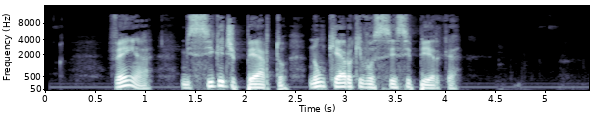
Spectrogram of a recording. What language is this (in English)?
Portuguese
